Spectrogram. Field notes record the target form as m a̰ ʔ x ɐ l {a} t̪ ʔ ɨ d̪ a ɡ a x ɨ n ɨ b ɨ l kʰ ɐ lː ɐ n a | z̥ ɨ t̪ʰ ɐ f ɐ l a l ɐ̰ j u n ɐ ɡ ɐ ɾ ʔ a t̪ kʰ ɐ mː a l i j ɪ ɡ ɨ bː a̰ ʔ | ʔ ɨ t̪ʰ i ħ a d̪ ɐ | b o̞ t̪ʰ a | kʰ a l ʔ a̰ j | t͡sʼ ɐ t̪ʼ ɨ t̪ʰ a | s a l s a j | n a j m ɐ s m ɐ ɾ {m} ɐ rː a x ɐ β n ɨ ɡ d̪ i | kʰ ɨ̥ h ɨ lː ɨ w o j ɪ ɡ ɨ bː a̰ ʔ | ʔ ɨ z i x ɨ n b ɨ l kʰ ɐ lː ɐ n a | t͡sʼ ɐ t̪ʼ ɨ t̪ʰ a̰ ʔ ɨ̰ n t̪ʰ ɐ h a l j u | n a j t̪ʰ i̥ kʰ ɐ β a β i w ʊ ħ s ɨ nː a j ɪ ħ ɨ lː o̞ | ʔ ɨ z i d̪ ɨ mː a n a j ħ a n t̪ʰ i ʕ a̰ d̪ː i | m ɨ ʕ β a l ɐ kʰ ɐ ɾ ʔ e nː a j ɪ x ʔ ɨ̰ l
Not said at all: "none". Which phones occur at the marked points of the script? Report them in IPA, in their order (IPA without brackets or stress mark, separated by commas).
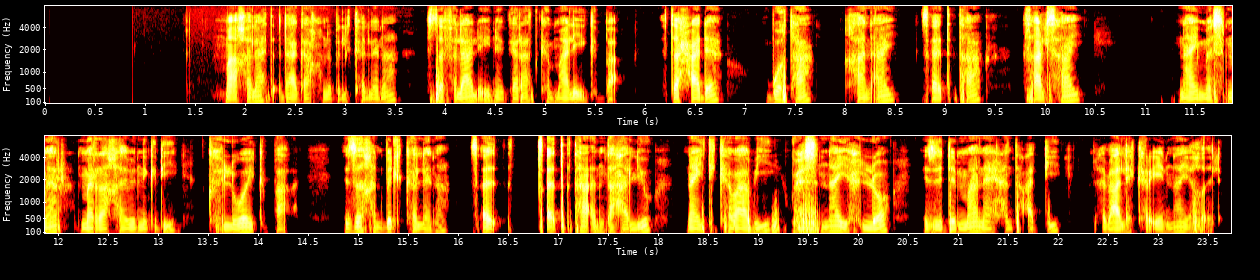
a, m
